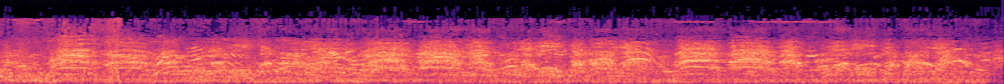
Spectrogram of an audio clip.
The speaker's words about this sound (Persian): مردم همدان دیشب به خیابان‌ها آمدند و علیه مسئولان کشور شعار دادند.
